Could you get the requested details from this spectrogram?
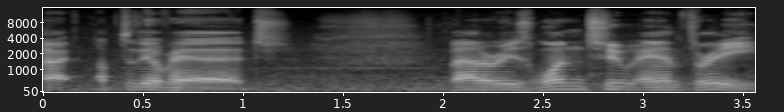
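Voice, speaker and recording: The tone is relaxed, with ordinary pitch variation. Noticeable background noise runs underneath. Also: man. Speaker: flight simulator streamer. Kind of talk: casual gameplay commentary. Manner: casual, relaxed.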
